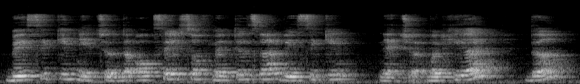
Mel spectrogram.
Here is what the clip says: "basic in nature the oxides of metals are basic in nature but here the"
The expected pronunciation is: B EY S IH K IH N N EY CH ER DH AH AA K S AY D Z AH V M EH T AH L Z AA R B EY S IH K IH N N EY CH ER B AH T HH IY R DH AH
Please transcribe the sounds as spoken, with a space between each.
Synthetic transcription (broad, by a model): B EY S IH K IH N N EY CH ER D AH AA K S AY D S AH F M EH T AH L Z AA R B EY S IH K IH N N EY CH ER B AH T HH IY R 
